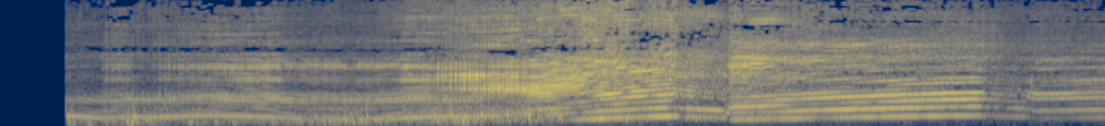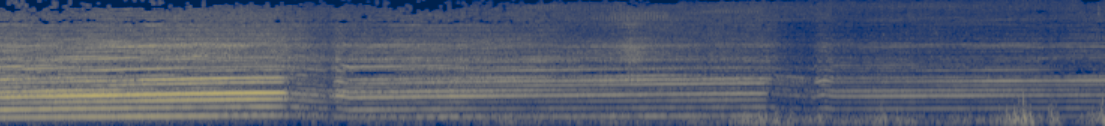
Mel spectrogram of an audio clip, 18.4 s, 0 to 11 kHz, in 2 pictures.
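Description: Honda NS-1's 50cc two-stroke single through a Yokota Racing expansion chamber: revved a few times, then accelerating hard through the gears. The pitch climbs steadily in each gear and drops at each of several upshifts, and the sound fades as the bike pulls away.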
